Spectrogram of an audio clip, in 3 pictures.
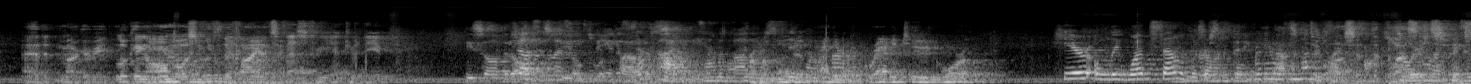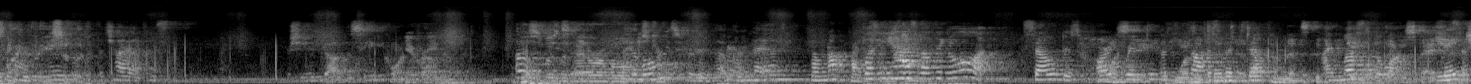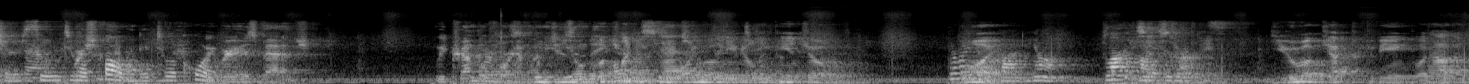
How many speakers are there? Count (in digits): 7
